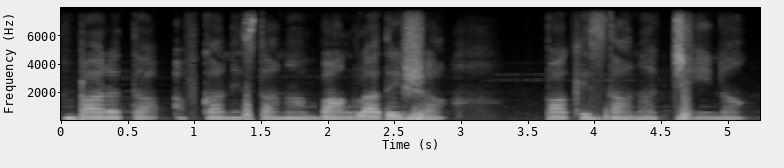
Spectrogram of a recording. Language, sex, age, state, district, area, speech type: Kannada, female, 30-45, Karnataka, Davanagere, urban, spontaneous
